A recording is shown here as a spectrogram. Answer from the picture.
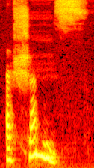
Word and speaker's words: الشمس: ننطق ونرى، أش، اللام موجودة أمامنا، ولكن هل ذكرناها؟ الشمس، الشمس، لم نذكر اللام.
